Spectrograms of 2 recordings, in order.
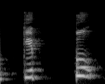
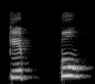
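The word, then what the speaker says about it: きっぷ: Same with this one, की, छोटा सू, और ये पू, तो किप्पू, किप्पू, किप्पू।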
